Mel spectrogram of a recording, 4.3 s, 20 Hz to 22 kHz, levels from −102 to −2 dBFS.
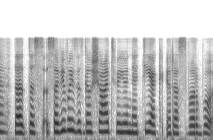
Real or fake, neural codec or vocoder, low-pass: fake; codec, 16 kHz, about 1 kbps, DyCAST, with the encoder's durations; 7.2 kHz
